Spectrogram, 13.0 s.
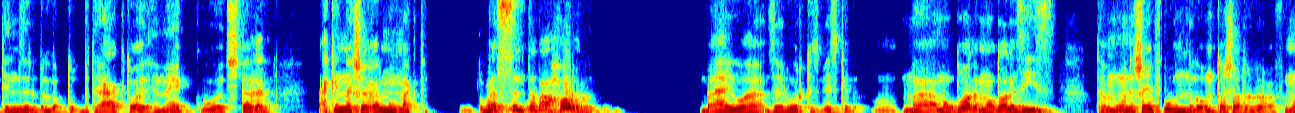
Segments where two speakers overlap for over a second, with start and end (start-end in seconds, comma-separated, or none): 4.8-6.0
